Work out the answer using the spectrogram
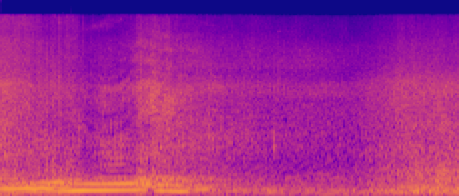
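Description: BMW saloon accelerating hard away from a standstill, its engine loud for the first two seconds and then fading as it drives off. Near the end another sports car's engine comes in and grows louder.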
